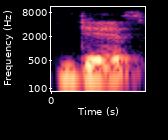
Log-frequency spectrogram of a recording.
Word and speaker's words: dis: apart good okay so the prefix dis is pronounced dis with a short I you've got that you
